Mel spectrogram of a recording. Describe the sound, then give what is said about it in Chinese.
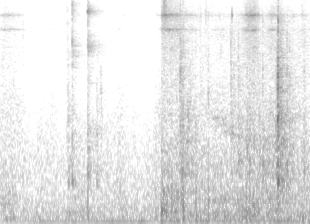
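Typing on a laptop keyboard comes through faintly as a few irregular, soft key clicks and taps scattered across the moment, with no voices. “我有一台笔记本电脑，我在上网。”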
